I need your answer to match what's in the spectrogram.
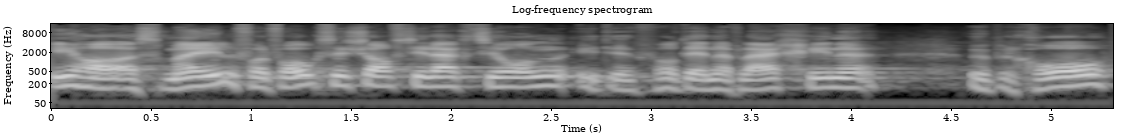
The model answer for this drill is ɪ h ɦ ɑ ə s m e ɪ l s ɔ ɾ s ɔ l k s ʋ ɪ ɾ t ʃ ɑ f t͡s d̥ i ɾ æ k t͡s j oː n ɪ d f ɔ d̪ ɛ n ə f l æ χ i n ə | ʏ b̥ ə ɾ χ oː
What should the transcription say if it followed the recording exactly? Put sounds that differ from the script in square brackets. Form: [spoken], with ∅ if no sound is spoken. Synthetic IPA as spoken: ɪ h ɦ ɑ ə s m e ɪ l [f] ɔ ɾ [f] ɔ l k s ʋ ɪ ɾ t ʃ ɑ f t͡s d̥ i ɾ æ k t͡s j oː n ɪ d f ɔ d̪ ɛ n ə f l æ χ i n ə | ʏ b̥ ə ɾ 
